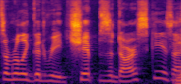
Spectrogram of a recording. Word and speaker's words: Zdarsky: Chip Zdarsky, is that how you Yep, pronounce that's his name?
